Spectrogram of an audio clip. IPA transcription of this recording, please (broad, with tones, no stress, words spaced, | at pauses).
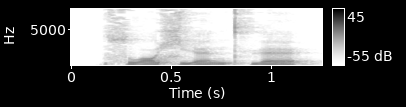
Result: swɔ˧˥ɕjɛ˧˥nt̪ʰɥɛ˧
